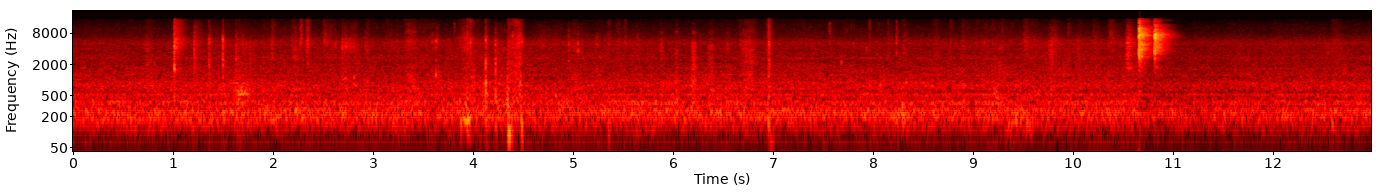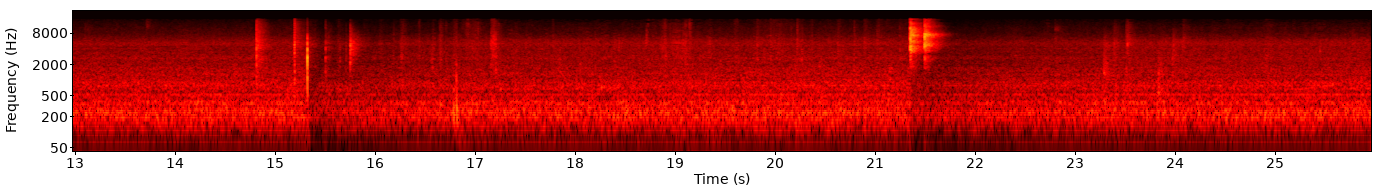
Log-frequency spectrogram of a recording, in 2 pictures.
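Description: A dog's claws click and patter on a hard floor.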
